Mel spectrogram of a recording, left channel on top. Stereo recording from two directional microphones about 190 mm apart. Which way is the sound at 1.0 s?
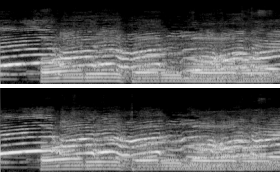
20° left (ahead or behind).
